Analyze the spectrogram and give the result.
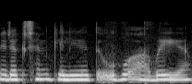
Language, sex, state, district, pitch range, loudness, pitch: Maithili, female, Bihar, Purnia, 215-225 Hz, -12 LUFS, 220 Hz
